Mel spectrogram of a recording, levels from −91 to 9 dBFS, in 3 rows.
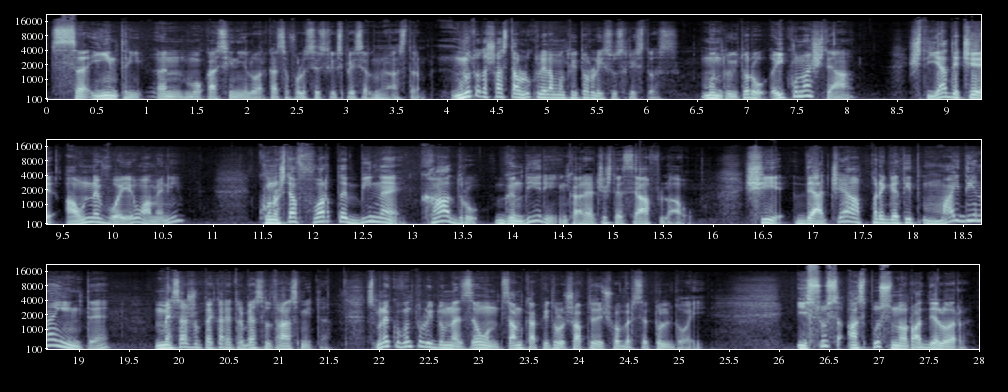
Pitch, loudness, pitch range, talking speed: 130 Hz, -13 LUFS, 110-155 Hz, 140 wpm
